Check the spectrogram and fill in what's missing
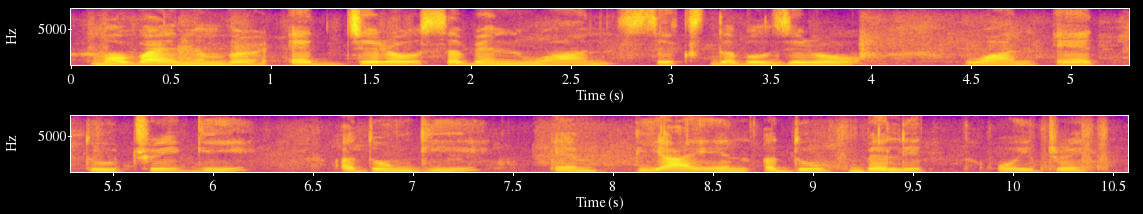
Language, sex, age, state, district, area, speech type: Manipuri, female, 18-30, Manipur, Kangpokpi, rural, read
